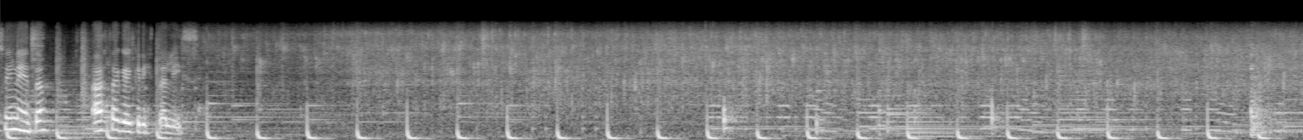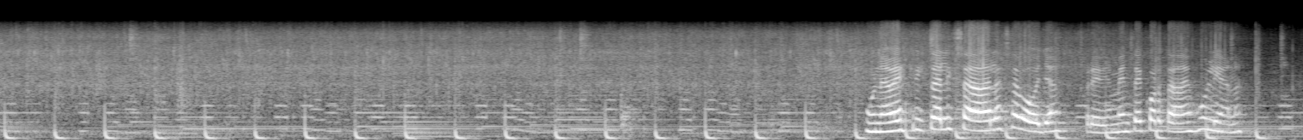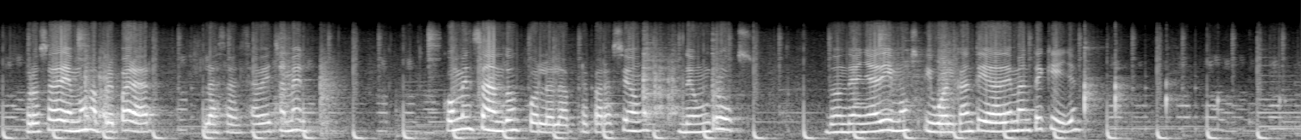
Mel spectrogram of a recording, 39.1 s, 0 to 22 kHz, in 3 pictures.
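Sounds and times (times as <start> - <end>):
background music with steady beat: 0.0 - 39.0
onion sizzling in frying pan: 2.1 - 25.4.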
